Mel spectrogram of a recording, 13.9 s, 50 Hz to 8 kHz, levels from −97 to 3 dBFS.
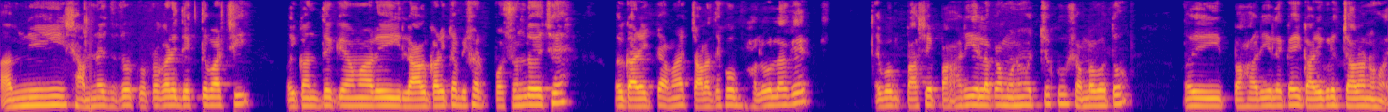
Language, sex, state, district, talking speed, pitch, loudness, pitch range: Bengali, male, West Bengal, Kolkata, 160 wpm, 165 Hz, -18 LUFS, 155-180 Hz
